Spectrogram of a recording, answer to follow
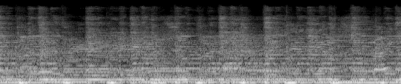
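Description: Acoustic guitar strummed in a steady rhythm, about three strokes a second.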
